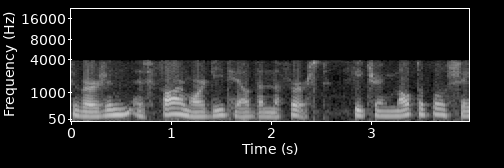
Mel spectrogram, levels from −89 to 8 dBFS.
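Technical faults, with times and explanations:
Throughout, Dialogic VOX ADPCM: the whole clip has that telephone-system grit, and nothing makes it past about 3.8 kHz, which points to 8 kHz sampling and a 32 kbps stream. The codec only stores a 4-bit code for the difference from a predicted value per sample instead of the actual level, so it keeps undershooting and overshooting the waveform. Those errors ride along with the speech as a rough, grainy hiss, and here the damage is plainly audible.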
